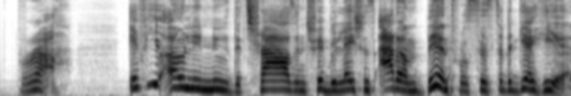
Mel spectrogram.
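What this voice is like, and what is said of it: Put-on accent. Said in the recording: “away from the accent”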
